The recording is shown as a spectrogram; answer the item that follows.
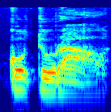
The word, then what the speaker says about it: cultural: Spanish, but in Spanish, it's pronounced cultural. You stress the very last vowel, because it's what I call a lizard word. Remember, if a word in Spanish ends in L, Z, R, or D, the very last vowel gets stressed.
